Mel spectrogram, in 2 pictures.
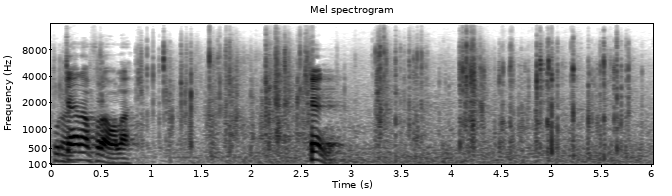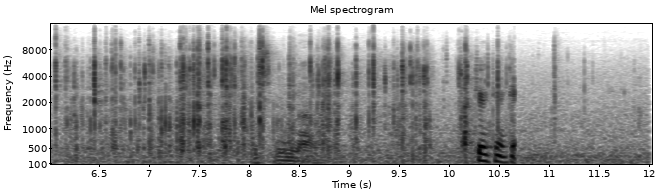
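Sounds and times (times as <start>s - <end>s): plastic snack packet crinkling: 0.0s - 10.7s.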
